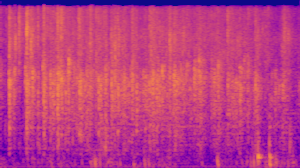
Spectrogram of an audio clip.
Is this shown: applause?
yes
